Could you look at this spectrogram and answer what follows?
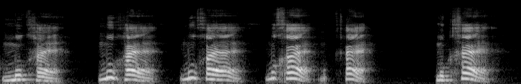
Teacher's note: era uma letra aspirada e gutural, é da garganta, esse som arranhado assim.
